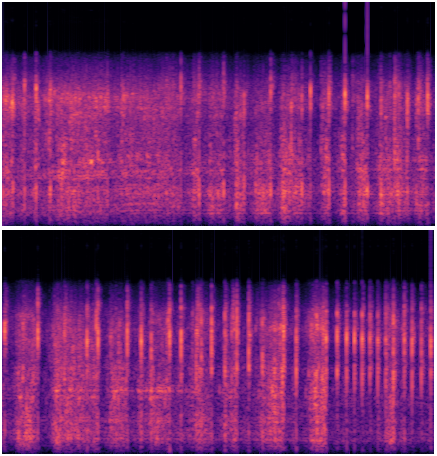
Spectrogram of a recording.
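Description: Vespa scooter's two-stroke engine running while it rides, picked up close by a handheld phone, with an uneven pulsing that comes faster near the end.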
